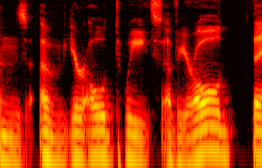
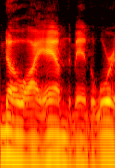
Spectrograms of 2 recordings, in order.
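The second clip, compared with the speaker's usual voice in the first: put-on angry, pissed-off tone. Retelling an actor's reply on being called a voice actor: imitating someone pissed off. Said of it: "pissed off".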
